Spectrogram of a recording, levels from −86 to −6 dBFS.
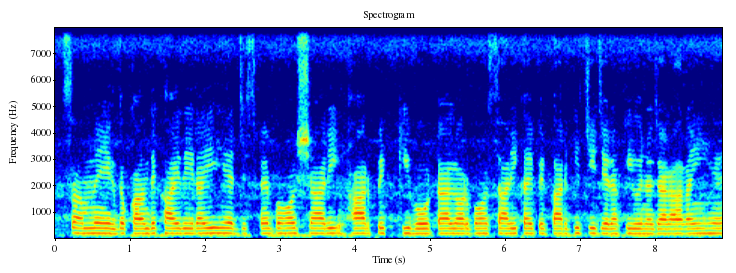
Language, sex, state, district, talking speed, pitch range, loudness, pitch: Hindi, female, Chhattisgarh, Sarguja, 175 wpm, 185-195 Hz, -23 LUFS, 190 Hz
